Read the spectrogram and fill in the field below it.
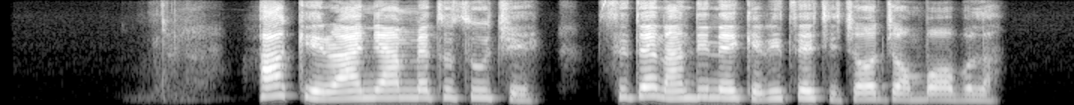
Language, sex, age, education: Igbo, female, 30-45, tertiary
